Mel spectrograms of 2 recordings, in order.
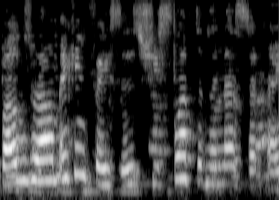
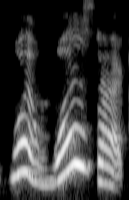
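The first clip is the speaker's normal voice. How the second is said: higher, louder, and slow; a baby bird jolted awake by something odd; startled cry; 5 semitones higher, 4 dB louder, much slower than usual. A narrator's reading. Baby bird startled by the bat, slow high cry. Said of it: "cried Flap".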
